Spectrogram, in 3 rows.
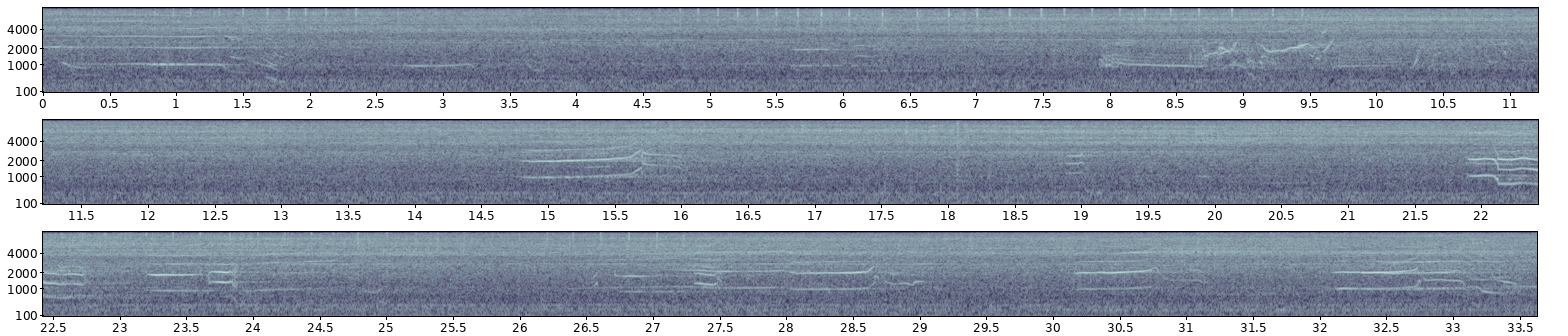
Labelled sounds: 0.3	0.9	killer whale, southern resident, 3.1 to 3.2 kHz
2.7	3.2	killer whale, southern resident, 0.91 to 1.1 kHz
8.0	8.7	killer whale, southern resident, 0.91 to 1.1 kHz
9.2	9.5	killer whale, southern resident, 1.8 to 2.4 kHz
14.7	15.7	killer whale, southern resident, 0.94 to 3.2 kHz
19.9	20.3	killer whale, southern resident, 4.0 to 4.2 kHz
21.9	22.7	killer whale, southern resident, 0.58 to 2.2 kHz
23.2	23.6	killer whale, southern resident, 0.89 to 0.96 kHz
24.0	24.4	killer whale, southern resident, 3.8 to 4.0 kHz
26.7	27.7	killer whale, southern resident, 3.2 to 4.2 kHz
28.0	29.1	killer whale, southern resident, 0.96 to 3.1 kHz
30.1	30.7	killer whale, southern resident, 0.98 to 3.3 kHz
32.1	32.6	killer whale, southern resident, 0.94 to 1.1 kHz

